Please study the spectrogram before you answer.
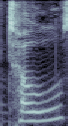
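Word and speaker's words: Towles: moscow by i'm not quite sure how to pronounce his name amor tolls that's right told he's an american an american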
